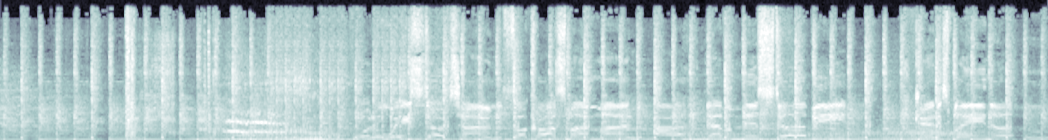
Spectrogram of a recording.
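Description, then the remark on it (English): The engine of a big, shiny sports car revs loudly, its pitch climbing as it pulls away, followed by a sustained roar of driving down a sunny country highway with sharp, busy transients throughout. “Jack takes the keys and gets into the big shiny sports car.”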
